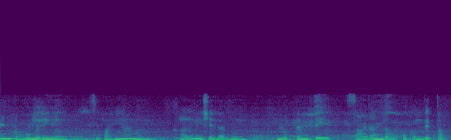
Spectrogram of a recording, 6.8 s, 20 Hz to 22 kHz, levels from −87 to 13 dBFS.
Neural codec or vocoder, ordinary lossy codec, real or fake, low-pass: autoencoder, 48 kHz, 32 numbers a frame, DAC-VAE, trained on Japanese speech; none; fake; 7.2 kHz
